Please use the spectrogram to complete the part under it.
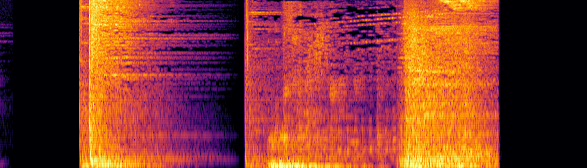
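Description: Game whooshes and bursts sound as results pop up.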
